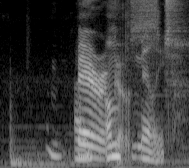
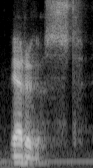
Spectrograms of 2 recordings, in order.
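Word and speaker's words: Beregost: Barragost. B-E-R-E-G-O-S-T. Sorry. We're seeing spell that again. B-E-R-E-G-O-S-T. Barragost.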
